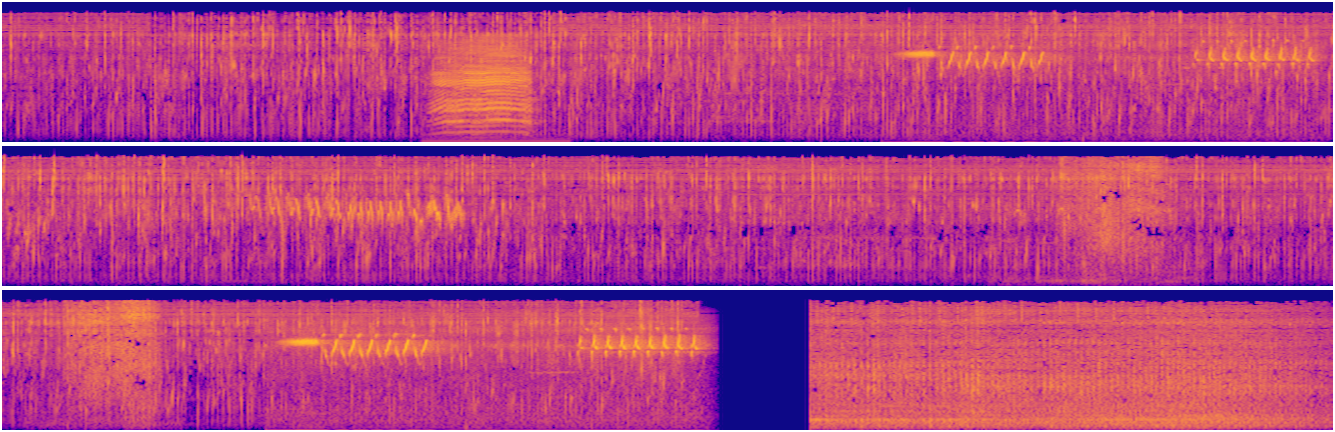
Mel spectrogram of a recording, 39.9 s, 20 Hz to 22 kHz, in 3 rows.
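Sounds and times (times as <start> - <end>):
water pouring into a pond: 0.0 - 33.6
high bird trills: 4.2 - 5.7, 8.8 - 13.3, 29.3 - 33.8.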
